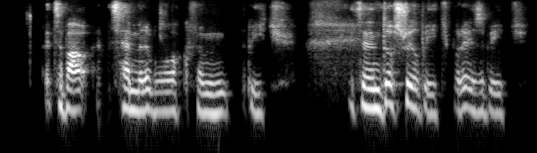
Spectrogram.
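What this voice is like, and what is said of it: Liverpool-area English accent. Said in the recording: “from your accent, that must be located somewhere near the River Mersey”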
